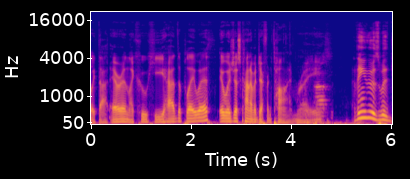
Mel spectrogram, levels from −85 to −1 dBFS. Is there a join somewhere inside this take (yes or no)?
yes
